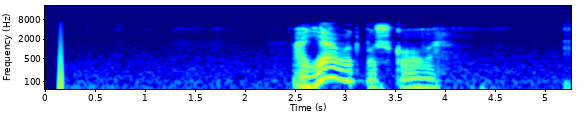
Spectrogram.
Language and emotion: Russian, sad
